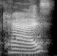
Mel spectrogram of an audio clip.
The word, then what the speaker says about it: Kaz: I want to keep saying Chase, but it's not. It's Kaz.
